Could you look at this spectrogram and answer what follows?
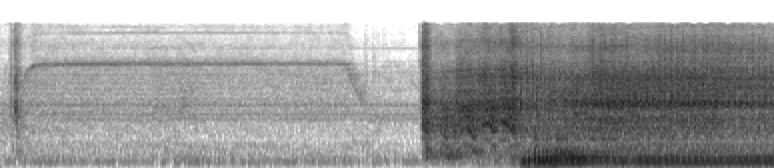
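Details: Fuel-injected car that had a high idle, started after the PCV valve was replaced with a new one: a short crank, then it catches at once and settles into a steady, even idle with no hunting. Idle is now normal.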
